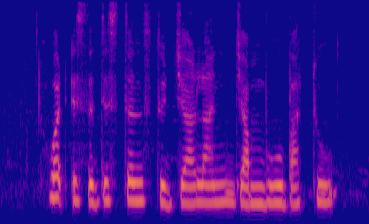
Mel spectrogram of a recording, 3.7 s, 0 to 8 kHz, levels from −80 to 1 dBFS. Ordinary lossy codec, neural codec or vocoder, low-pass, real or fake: none; none; none; real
